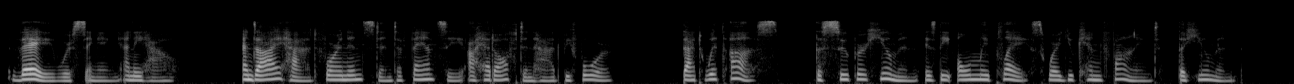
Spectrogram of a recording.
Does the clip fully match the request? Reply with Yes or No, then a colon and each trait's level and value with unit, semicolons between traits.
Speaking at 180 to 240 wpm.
No: average, 150 wpm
